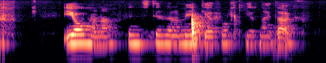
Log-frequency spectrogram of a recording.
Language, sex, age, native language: Icelandic, female, 14, Icelandic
